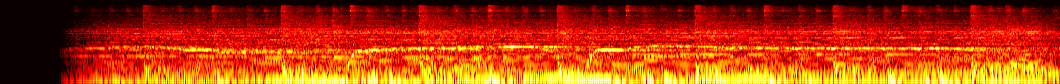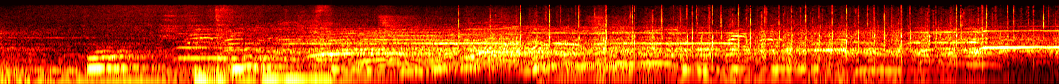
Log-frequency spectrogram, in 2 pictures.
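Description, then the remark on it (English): A large crowd at the contest's full dress rehearsal in Malmö, Sweden, roars throughout, drawn-out booing and jeers mixing with a steady wash of clapping that grows sharper and more scattered in the second half. Loud and continuous, with no speech. “There was some applause, but mixed with a lot of booing as well.”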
